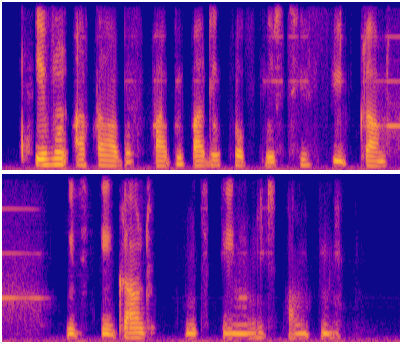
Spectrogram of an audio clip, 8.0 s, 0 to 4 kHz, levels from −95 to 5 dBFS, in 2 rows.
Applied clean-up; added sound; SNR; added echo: neural diffusion model UNIVERSE++.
